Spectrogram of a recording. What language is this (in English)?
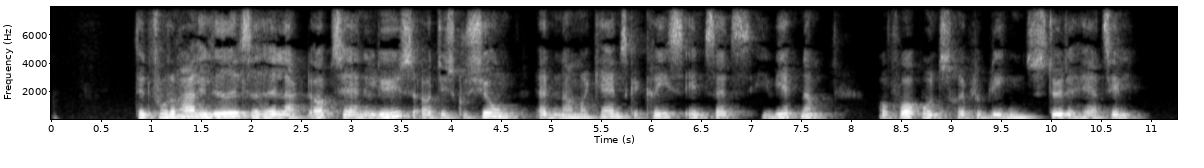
Danish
